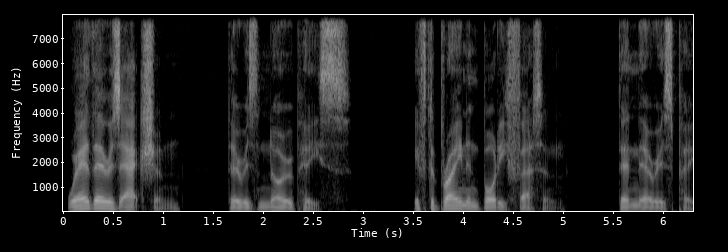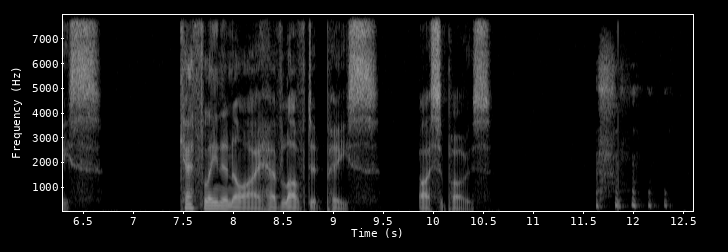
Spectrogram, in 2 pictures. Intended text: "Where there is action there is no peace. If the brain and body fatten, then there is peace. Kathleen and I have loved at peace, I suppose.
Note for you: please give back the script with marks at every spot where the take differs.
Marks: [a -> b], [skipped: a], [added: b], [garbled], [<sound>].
"Where there is action there is no peace. If the brain and body fatten, then there is peace. Kathleen and I have loved at peace, I suppose. [laugh]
